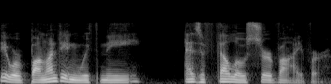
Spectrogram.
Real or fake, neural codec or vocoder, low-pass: fake; codec, 16 kHz in and 24 kHz out, 0.6 kbps, FocalCodec, streaming, 4096 codes; 7.2 kHz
